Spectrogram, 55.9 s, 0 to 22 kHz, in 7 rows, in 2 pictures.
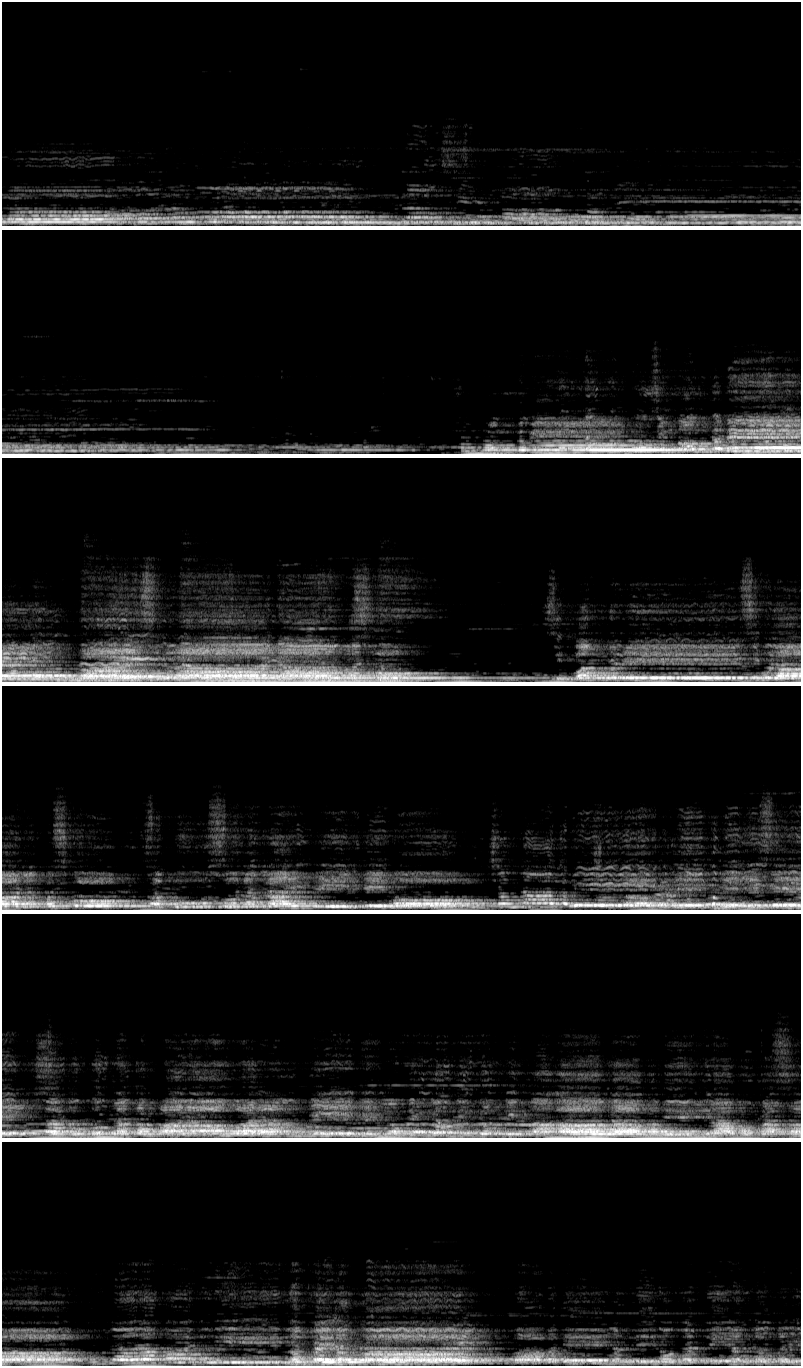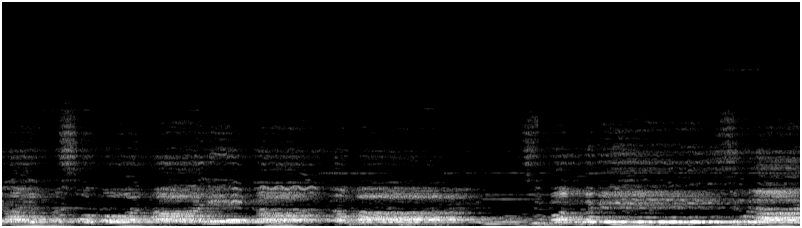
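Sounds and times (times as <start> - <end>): mixed choir singing a cappella: 0.0 - 10.2, 12.6 - 55.9.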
